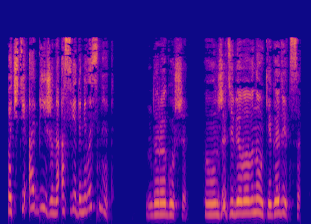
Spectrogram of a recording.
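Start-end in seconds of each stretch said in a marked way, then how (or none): 2.9-6.0 dry, low, smirking delivery. A man explains to a mercenary woman, with a smirk. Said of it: "с усмешкой пояснил Алонсо".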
